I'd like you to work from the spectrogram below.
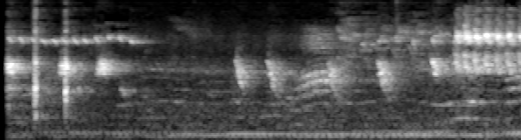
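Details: Lovebird of the kapas variety singing in the tembak style: bright chirps and squeaky notes, a quiet pause, then rapid sharp chirps building into a dense high twittering, over a faint low hum.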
